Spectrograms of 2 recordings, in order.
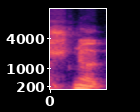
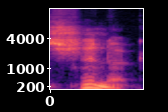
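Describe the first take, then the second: First: The word is squeezed into one syllable. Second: The word is said with two syllables. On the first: The speaker calls it wrong. "It's not Schnook" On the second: The speaker calls it right. "I believe it's two syllables, not one"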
